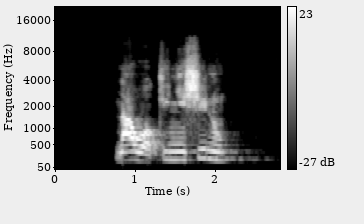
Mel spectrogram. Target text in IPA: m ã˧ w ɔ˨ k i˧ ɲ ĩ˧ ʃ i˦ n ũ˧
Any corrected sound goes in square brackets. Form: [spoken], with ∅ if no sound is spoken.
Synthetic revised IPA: [n] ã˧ w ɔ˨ k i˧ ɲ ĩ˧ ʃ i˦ n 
